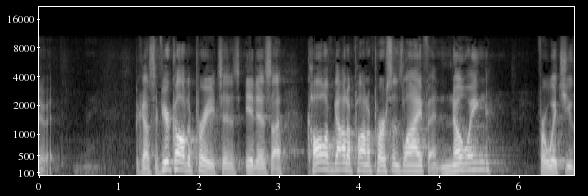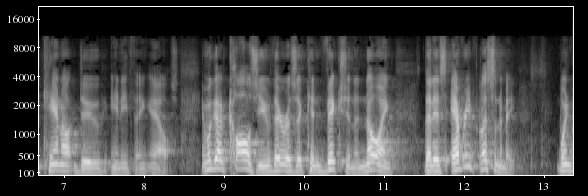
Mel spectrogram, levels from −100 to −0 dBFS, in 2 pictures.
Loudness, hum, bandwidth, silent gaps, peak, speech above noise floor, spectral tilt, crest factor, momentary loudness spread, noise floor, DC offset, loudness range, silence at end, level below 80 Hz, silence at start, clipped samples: -20 LUFS; none; 11 kHz; none; 0 dBFS; 40 dB; -6 dB/octave; 20 dB; 13 LU; -60 dBFS; under 0.1%; 4 LU; 0 s; -60 dBFS; 0 s; under 0.1%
